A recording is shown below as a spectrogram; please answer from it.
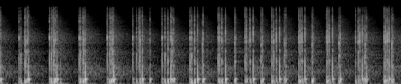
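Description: A medium, empty, hollow red plastic bowl held beside the mic is tapped and scratched fast with long nails, giving about 18 quick, irregular hits. Each hit is a short, dry click with bright nail ticks over a low hollow thump near 195 Hz, dying away almost at once.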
